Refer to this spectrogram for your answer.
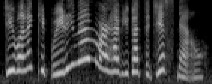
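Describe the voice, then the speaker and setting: A woman voicing a tiny, cheerful, chatty childlike fairy companion in an animated video game, with a perky manner. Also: very high-pitched, fairly quick, slight background noise, exaggerated voice. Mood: chirpy, explaining. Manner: speaks of self in third person, perky.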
